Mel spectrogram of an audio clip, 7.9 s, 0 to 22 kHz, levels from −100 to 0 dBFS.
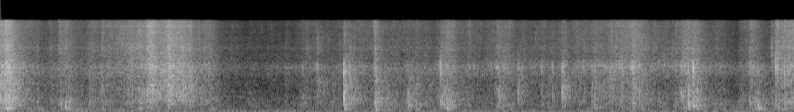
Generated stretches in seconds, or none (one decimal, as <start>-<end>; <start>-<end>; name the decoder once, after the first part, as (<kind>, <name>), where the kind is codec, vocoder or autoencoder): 0.0-7.9 (vocoder, BigVGAN v2)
